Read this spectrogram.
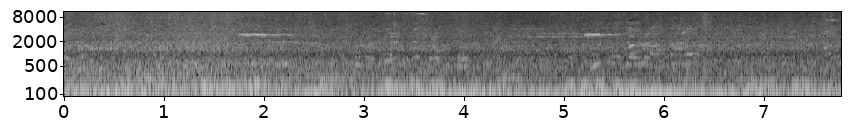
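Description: Many footsteps shuffle on pavement.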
